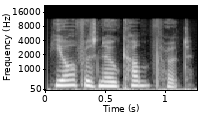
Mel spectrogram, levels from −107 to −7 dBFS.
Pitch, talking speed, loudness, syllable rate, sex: 215 Hz, 190 wpm, -16 LUFS, 5.1 syllables/s, female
